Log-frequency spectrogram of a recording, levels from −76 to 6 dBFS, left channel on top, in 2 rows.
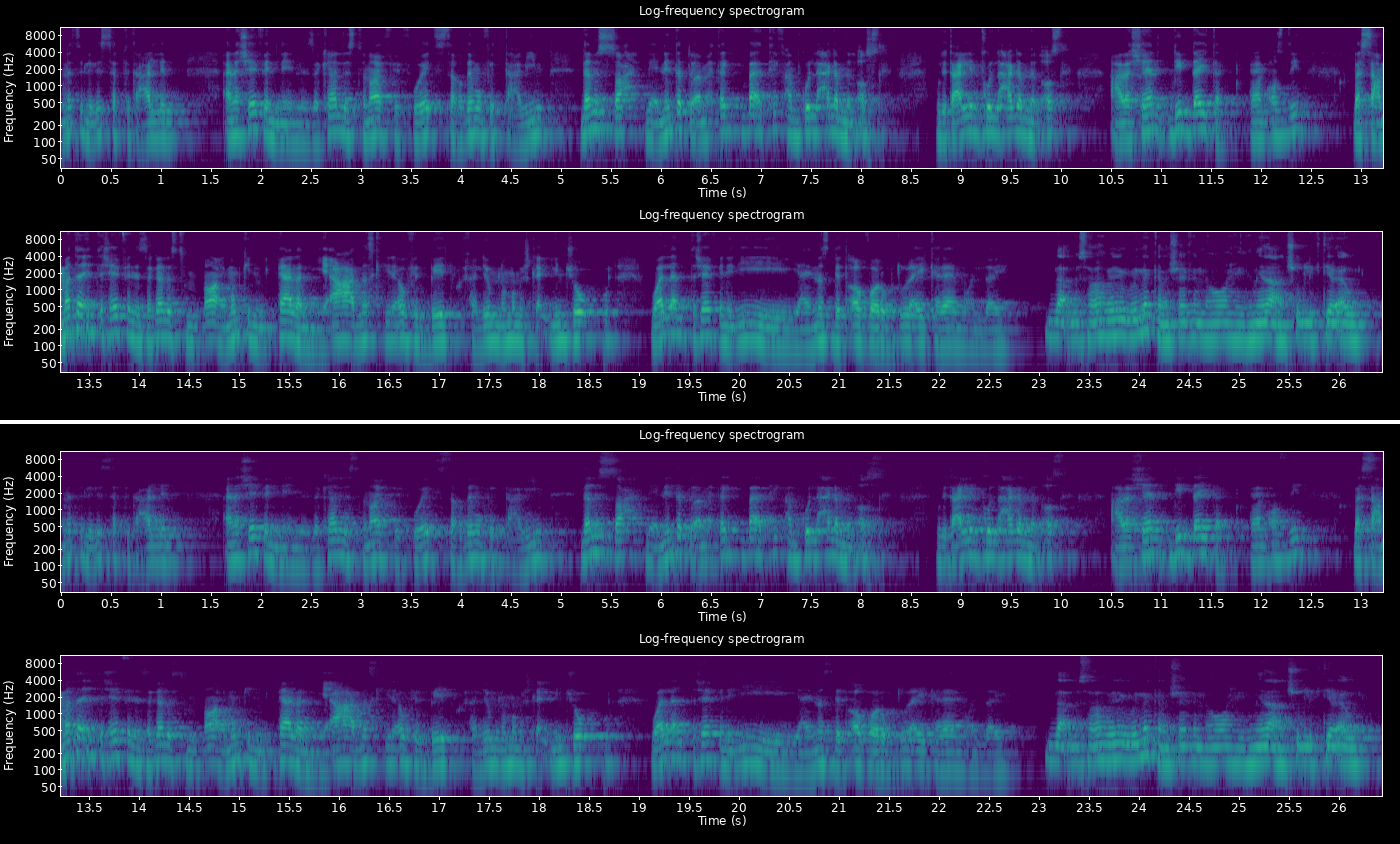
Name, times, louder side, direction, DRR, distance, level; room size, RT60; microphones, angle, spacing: voice 1, 0.0-12.7 12.9-22.7, left 4 dB, 85° left, 12 dB, 0.8 m, -34 dB
voice 2, 23.1-26.3, left 2 dB, 35° left, 9 dB, 0.7 m, -32 dB
11.0 x 5.6 x 5.2 m, 0.89 s
head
